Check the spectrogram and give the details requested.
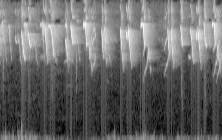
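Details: Saffron finch chatter at a feeding station: many shrill, clipped chirps tumbling over one another, high and bright, steady throughout, over a soft low background hum.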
